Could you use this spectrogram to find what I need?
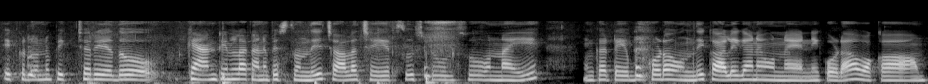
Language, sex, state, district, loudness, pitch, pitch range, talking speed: Telugu, female, Andhra Pradesh, Manyam, -15 LUFS, 215 Hz, 200-230 Hz, 115 wpm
